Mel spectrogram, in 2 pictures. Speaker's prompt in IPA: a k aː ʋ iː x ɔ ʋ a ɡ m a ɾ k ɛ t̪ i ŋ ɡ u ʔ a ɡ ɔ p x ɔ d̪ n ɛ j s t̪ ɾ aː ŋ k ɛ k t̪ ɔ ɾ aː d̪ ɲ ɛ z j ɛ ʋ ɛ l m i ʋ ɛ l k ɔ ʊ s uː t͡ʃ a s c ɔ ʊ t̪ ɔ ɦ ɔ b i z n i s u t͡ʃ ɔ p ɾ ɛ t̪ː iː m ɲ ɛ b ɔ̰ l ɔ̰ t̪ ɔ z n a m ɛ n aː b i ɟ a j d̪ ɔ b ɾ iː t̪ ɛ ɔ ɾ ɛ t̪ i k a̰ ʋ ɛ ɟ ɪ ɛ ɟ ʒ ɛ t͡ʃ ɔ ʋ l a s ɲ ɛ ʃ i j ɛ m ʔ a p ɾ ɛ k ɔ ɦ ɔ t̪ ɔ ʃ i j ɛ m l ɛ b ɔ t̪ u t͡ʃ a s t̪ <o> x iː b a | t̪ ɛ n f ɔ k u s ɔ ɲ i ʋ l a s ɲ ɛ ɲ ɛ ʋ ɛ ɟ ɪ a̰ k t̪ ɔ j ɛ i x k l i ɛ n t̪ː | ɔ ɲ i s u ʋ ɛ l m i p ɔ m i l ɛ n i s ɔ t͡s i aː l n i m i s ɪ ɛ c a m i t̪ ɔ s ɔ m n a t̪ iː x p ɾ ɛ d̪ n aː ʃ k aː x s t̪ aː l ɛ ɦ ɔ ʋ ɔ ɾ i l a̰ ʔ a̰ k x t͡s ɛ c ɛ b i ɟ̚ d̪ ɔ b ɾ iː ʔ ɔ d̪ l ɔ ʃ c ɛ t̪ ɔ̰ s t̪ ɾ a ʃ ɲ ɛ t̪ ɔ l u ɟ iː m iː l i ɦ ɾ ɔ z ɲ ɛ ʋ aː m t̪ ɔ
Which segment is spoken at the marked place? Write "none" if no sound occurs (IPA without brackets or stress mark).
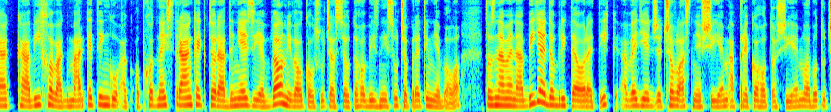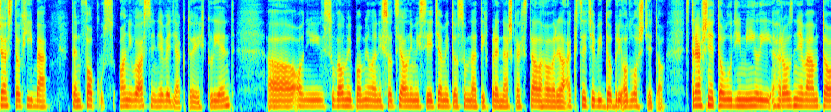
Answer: ɔ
